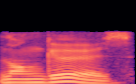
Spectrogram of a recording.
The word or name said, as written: longueurs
